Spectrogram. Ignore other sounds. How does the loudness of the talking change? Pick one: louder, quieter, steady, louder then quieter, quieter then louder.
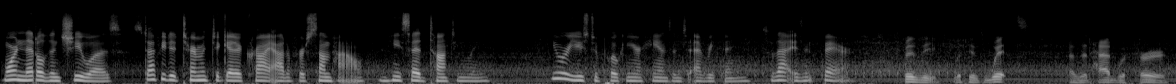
quieter.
